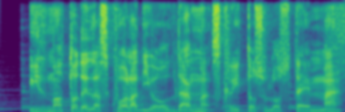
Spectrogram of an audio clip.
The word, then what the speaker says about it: Oldham: Questa scelta è stata fatta per riflettere la pronuncia di Oldham nell'accento locale, che è Oldham.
